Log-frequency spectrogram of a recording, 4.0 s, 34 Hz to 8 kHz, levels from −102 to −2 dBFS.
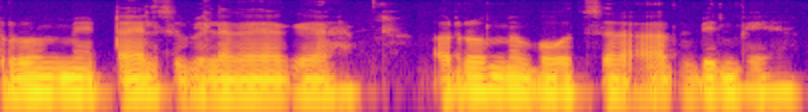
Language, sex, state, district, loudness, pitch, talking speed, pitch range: Hindi, male, Jharkhand, Palamu, -16 LUFS, 90 Hz, 225 wpm, 85-95 Hz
